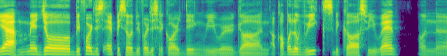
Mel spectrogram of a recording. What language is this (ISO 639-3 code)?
fil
